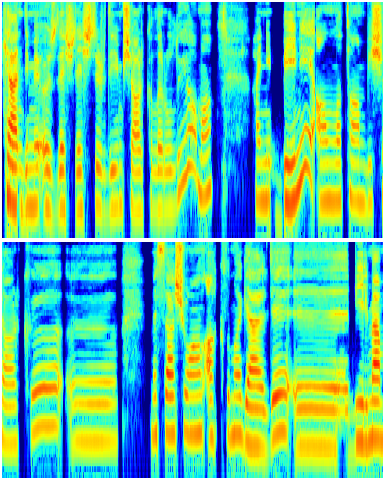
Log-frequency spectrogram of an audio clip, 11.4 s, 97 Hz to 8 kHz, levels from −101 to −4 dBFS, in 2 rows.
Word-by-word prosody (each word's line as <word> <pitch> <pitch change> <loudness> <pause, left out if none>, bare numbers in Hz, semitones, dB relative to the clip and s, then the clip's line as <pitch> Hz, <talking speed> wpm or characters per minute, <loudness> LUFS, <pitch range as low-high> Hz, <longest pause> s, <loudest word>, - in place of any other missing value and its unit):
kendimi 180 -3 +4
özdeşleştirdiğim 175 +1 +1
şarkılar 170 0 +1
oluyor 230 - -6
ama, 235 -8 -4 0.6
hani, 200 0 -5
beni 205 - +2
anlatan 195 0 -4
bir 195 - -9
şarkı, 190 +2 +2 0.5
ııı, 195 0 -9 0.5
mesela 225 +1 +3
şu 230 +1 +8
an 225 0 0
aklıma 225 +1 -2
geldi. 180 -2 +1
Eee, 180 -5 -2
bilmem 200 +3 +3
195 Hz, 95 wpm, -26 LUFS, 175-215 Hz, 0.6 s, şu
